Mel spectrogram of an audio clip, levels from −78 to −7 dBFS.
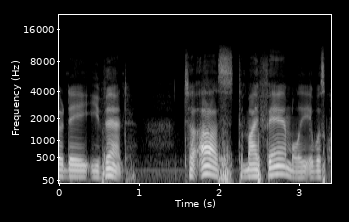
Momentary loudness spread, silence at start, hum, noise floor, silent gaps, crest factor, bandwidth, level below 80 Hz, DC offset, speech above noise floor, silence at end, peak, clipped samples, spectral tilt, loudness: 9 LU; 0 s; none; -51 dBFS; none; 18 dB; 11 kHz; -42 dBFS; under 0.1%; 28 dB; 0 s; -6 dBFS; under 0.1%; -6.5 dB/octave; -23 LUFS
